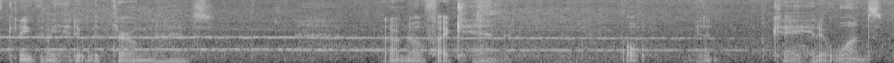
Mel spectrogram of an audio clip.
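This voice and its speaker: A man softly giving casual ASMR commentary as he livestreams a game, often slipping into a near-whisper. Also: deep voice, brisk, vocal fry, very noisy. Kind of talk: soft ASMR gaming commentary, casual chat.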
